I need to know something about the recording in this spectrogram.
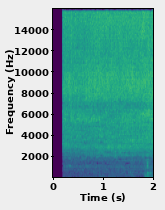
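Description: Kitchen faucet running, a steady stream of water splashing onto the bottom of an empty stainless steel sink. It starts a moment in.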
